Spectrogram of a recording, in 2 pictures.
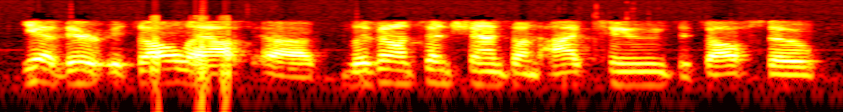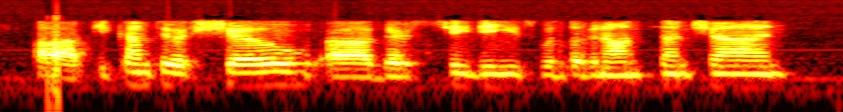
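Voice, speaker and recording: A man with an American accent speaks in a fairly high pitch at a moderate pace. His pitch swings very widely. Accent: Southern US, somewhat evened out. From Tennessee, Chattanooga. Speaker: country singer-songwriter. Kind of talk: radio interview.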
